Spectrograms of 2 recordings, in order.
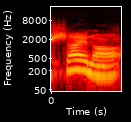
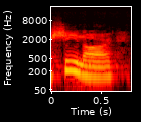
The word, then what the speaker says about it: Shinar: The Tower of Babel was in the plain of Shinar, or Shinar, depending on how you want to pronounce that, also located in Iraq.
